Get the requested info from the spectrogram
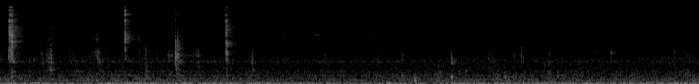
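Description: A person chewing a mouthful of food close to the microphone. There are a few sharp crackly clicks in the first two and a half seconds, then softer, sparser chewing.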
